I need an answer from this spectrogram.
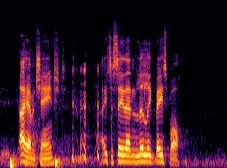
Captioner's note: laughter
